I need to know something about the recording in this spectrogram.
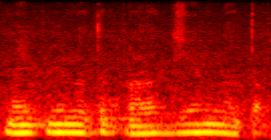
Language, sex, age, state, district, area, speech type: Telugu, male, 18-30, Andhra Pradesh, Guntur, urban, spontaneous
